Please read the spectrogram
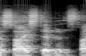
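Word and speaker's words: Si Stebbins: The Sy Stibbons, am I saying that right? – No, yeah, you're saying it right.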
